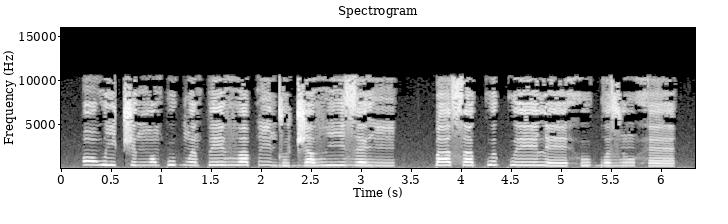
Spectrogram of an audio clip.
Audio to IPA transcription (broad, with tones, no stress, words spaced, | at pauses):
ɔ̃˧wi˨ t͡ʃə˨ŋɔ̃˨pu˦ɡʷɛ̃˨ pe˧ va˦pĩ˦˨ du˨d͡ʒa˦viː˦ zɛ˦ɣĩ˧ | k͡pa˧sa˧ kʷə˦kʷeː˧ leː˨hu˧ɡʷə˧ zũ˧hɛ˨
